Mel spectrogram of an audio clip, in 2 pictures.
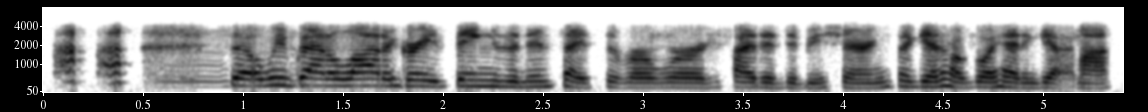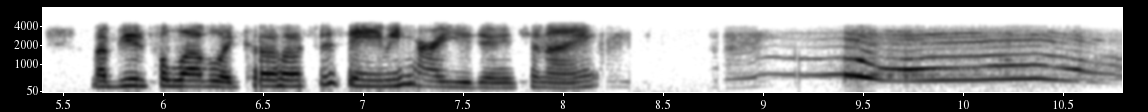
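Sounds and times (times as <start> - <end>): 
speech: 0.9 - 8.4
cow crying sound effect: 8.8 - 10.7.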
